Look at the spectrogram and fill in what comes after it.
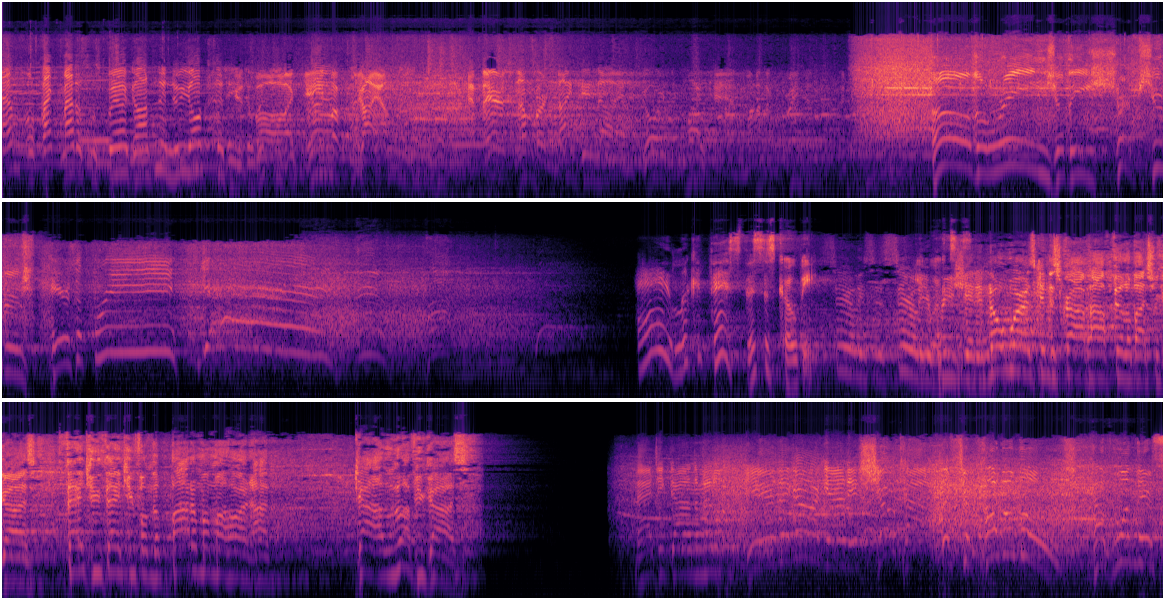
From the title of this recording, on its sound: Live from: The Court of Dreams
